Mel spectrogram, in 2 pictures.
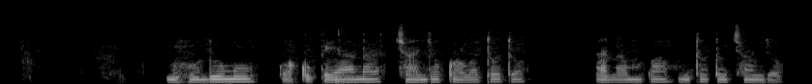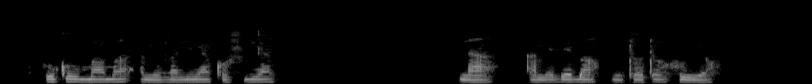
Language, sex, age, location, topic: Swahili, female, 36-49, Kisumu, health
